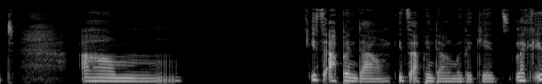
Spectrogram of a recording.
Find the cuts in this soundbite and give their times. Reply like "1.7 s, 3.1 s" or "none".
none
